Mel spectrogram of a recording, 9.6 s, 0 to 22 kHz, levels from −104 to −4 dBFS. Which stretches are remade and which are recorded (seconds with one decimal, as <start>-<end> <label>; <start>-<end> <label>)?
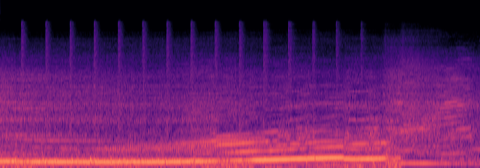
0.0-5.3 recorded; 5.3-6.3 remade; 6.3-6.9 recorded; 6.9-8.8 remade; 8.8-9.6 recorded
